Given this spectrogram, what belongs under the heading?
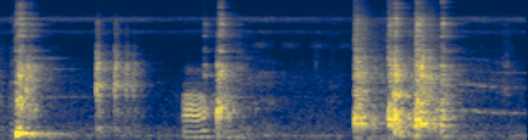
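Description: Pressure cooker of aviyal opened in a kitchen, several sharp metallic clanks and clinks of the lid and pot in separate bursts, close and loud, one with a short ringing tone.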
